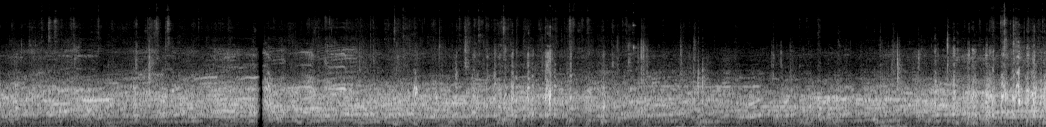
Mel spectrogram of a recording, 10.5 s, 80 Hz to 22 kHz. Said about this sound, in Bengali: এনে 1500 মুরগি আছে।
